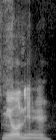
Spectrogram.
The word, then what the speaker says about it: Mjolnir: It's Mjolnir. Yeah. How? Mjolnir. Mjolnir. Spelled with a J.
